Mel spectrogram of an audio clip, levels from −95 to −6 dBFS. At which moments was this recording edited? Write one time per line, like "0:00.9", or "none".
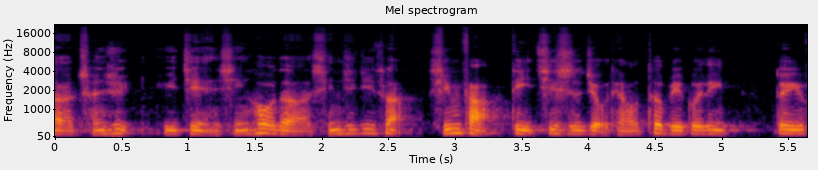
0:02.8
